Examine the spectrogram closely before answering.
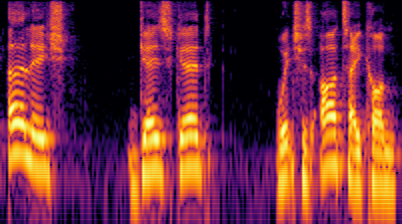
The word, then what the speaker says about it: eerlijk gezegd: because it's in Dutch, it says, we say, eerlijk gezegd, which is our take on to be fair. And it's spelt, just for the purposes of people listening, ERLIJK space GEZEGD.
